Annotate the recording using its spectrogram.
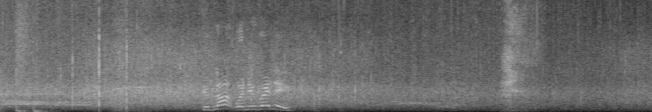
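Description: An audience cheers and applauds in a large hall.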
